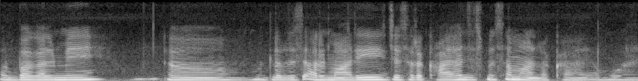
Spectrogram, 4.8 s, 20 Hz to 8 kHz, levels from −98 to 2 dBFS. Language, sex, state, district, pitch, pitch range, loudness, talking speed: Hindi, female, Chhattisgarh, Korba, 195 Hz, 185-205 Hz, -16 LUFS, 190 wpm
